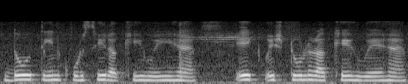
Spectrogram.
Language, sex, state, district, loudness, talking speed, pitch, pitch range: Hindi, female, Bihar, West Champaran, -15 LUFS, 160 wpm, 200 Hz, 190-210 Hz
